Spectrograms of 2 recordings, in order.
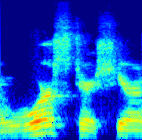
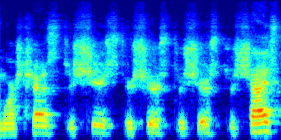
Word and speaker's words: Worcestershire: know it's funny but I prefer to actually pronounce it the proper way Worcestershire sauce rather than everybody else making jokes and saying Worcestershire sauce which yes it is funny but um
